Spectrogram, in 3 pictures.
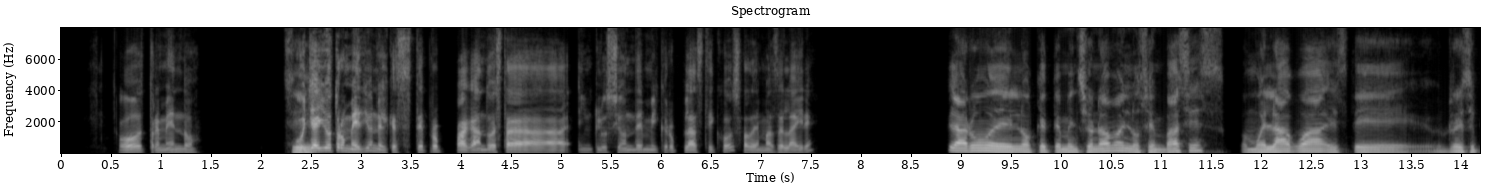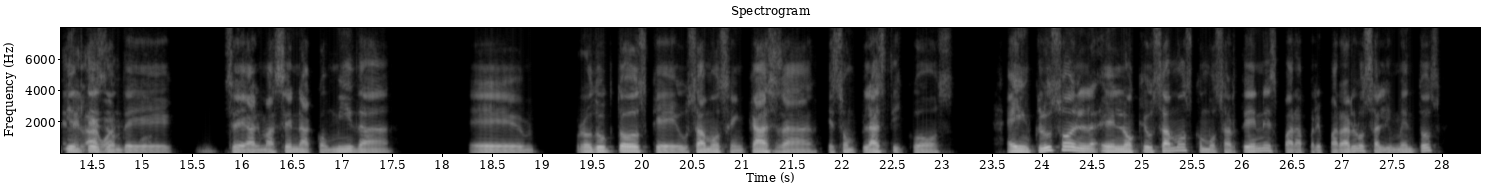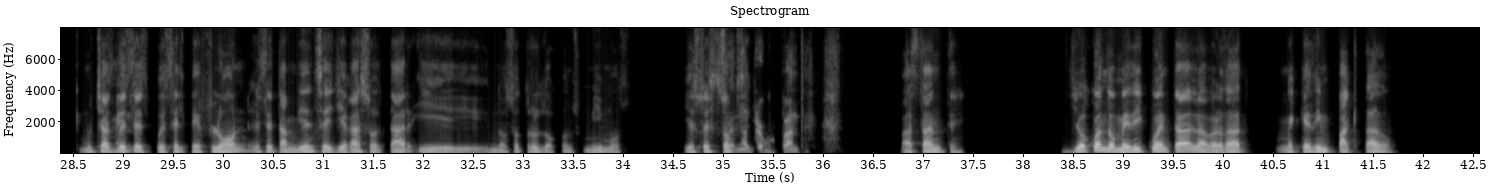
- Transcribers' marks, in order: tapping
- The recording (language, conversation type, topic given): Spanish, podcast, ¿Qué opinas sobre el problema de los plásticos en la naturaleza?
